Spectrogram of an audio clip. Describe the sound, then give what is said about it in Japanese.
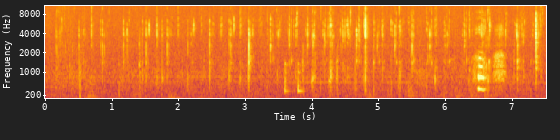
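Crunching on a cucumber: a steady run of soft, crisp bites and moist chewing clicks, with one louder wet crunch near the end. No one speaks. “で、最後が3位のきゅうり。”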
